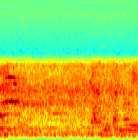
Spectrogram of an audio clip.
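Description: Near silence: faint background noise with a few faint, brief pitched sounds.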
